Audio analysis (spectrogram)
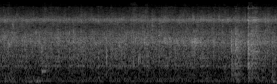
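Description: Bacon and eggs fry in butter in a pan, giving a steady, close, bright sizzle and crackle with no voices.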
